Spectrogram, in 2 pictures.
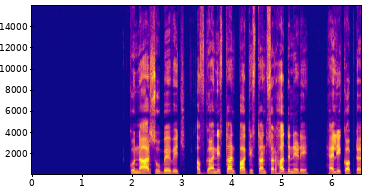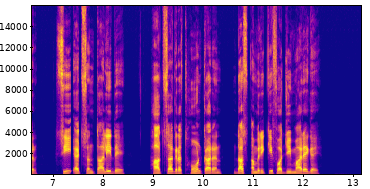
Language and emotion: Punjabi, neutral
